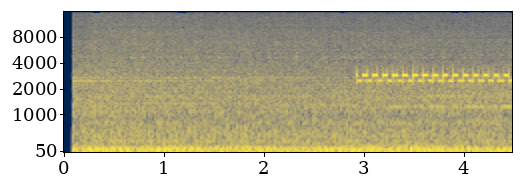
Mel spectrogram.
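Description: A steady low rumble, joined about three seconds in by a telephone ringing with a fast, trilling two-note tone.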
